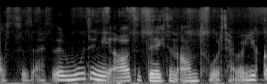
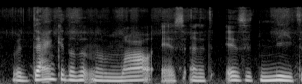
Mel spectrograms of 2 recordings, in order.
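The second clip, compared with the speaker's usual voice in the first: usual speaking voice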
